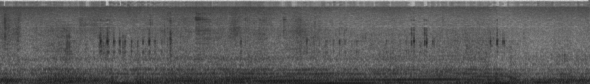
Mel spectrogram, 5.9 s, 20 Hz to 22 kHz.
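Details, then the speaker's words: Peugeot 206 driving after replacing the worn sway bar link and fitting a coilover with a new top mount and bearing, which had clunked over bumps; steady low road rumble, no knocks or clunks, suspension now sounds healthy. "everything seems pretty good for now i don't hear any noises"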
